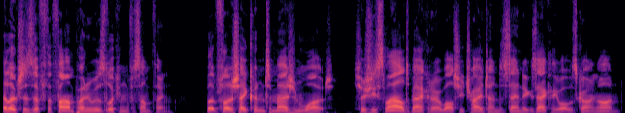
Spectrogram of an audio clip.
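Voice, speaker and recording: A man narrates a story in a very bright, forward voice at a medium pitch. It is scripted audiobook reading in a storyteller's style. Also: fast. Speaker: audiobook narrator of fan fiction.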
